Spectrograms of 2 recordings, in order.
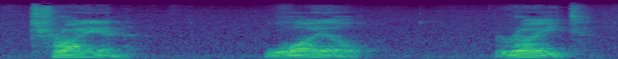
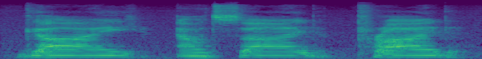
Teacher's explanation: the American's going to have a sharp, clear I sound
